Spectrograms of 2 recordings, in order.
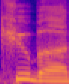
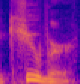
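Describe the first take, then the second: First: The word ends in a plain vowel. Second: The word ends with an added R sound. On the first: "instead of saying Cuba" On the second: "they say Cuber"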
